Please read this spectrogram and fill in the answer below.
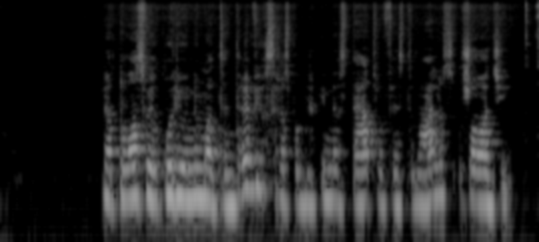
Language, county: Lithuanian, Utena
